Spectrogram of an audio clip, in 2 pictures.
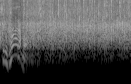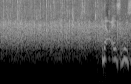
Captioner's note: applause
